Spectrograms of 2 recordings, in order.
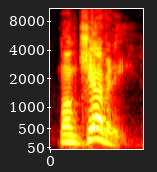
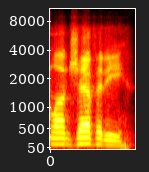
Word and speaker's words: longevity: How many G's are in longevity, Rob? One. Say the word again. Longevity. Why are you pronouncing two G's, Rob? There's only one G in the word, Rob.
